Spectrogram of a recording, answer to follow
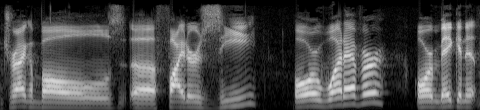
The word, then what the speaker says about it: FighterZ: a bleach muscle game is it called fighters or fighter z oh dragon ball fighters dragon ball fighterz i've been mispronouncing it this entire time my bad but i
